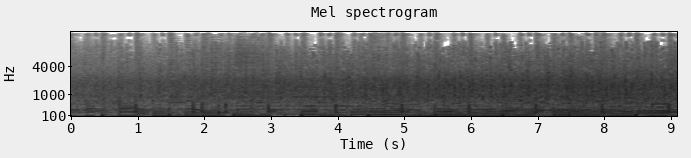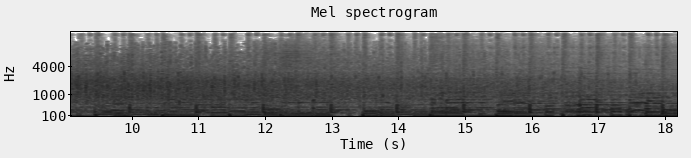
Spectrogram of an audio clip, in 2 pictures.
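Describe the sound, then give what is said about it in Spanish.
A large crowd claps steadily for the whole stretch as praise to God on a Christian radio programme, a dense, continuous wash of applause with music playing beneath it, staying strong and even from start to finish. “Que este aplauso fluya a manera de una alabanza que llegue hasta su misma presencia.”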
